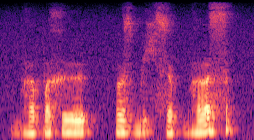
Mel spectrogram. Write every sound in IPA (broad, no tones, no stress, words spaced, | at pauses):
bʱəːpəxɨ | ɵzbiçsøpbʱəs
